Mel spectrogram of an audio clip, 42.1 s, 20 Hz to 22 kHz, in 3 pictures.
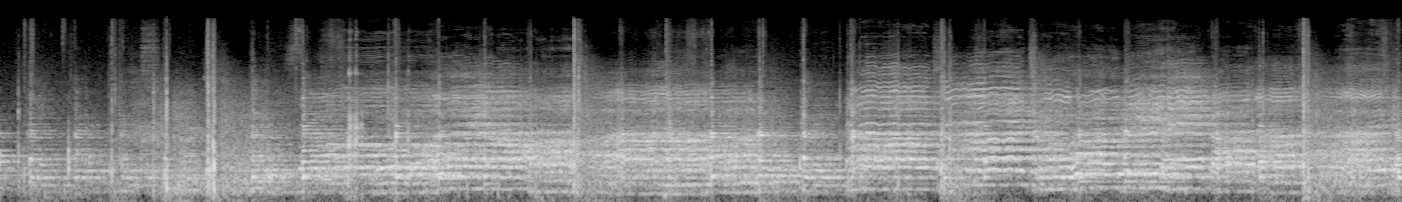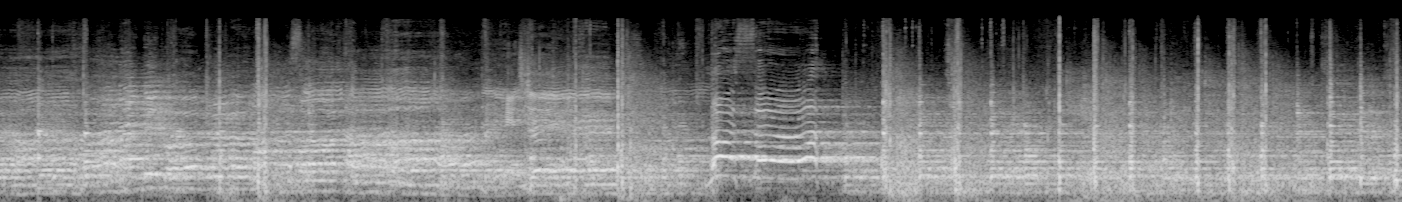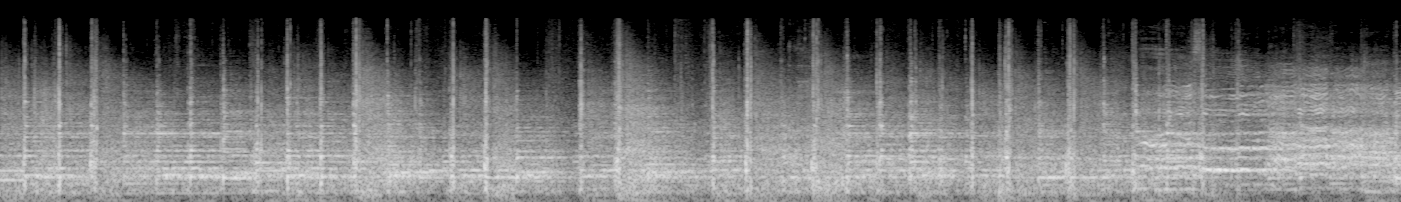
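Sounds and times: choir singing in a church: 0:00.0 - 0:42.0.

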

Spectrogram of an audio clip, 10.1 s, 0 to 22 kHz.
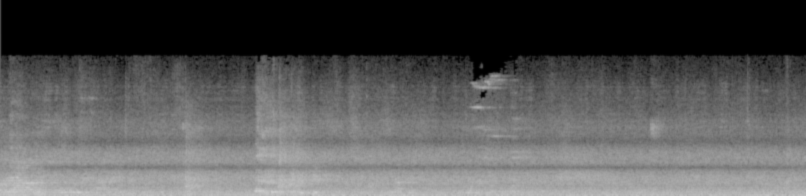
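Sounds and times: rumbling hiss of large hall: 0:00.0 - 0:10.0.

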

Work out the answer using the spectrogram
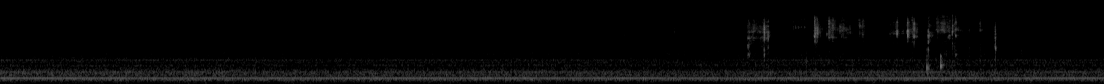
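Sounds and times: craft beads clicking and rattling: 0:07.5 - 0:10.0.

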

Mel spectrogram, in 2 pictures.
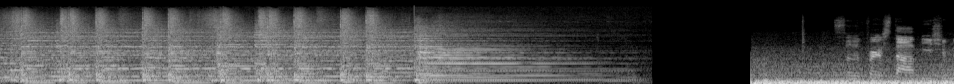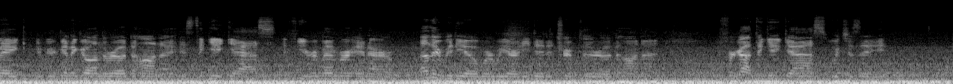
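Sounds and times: car cabin road rumble: 0:07.5 - 0:19.0
man talking: 0:08.4 - 0:16.2, 0:16.8 - 0:18.4.

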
